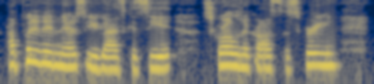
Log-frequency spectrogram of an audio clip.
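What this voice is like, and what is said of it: Strained voice cutting in and out. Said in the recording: “excuse my voice. It's going in and out.”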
